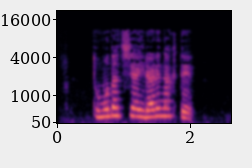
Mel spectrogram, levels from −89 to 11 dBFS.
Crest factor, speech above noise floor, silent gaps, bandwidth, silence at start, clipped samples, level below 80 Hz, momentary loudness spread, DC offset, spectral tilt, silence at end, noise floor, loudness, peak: 16 dB; 50 dB; none; 11.5 kHz; 0.6 s; under 0.1%; -64 dBFS; 8 LU; under 0.1%; -4.5 dB/octave; 0.6 s; -69 dBFS; -20 LUFS; -4 dBFS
